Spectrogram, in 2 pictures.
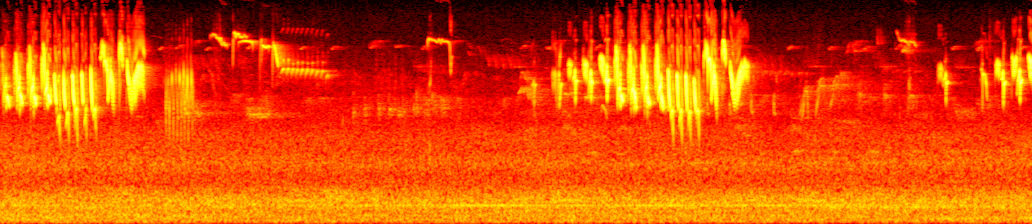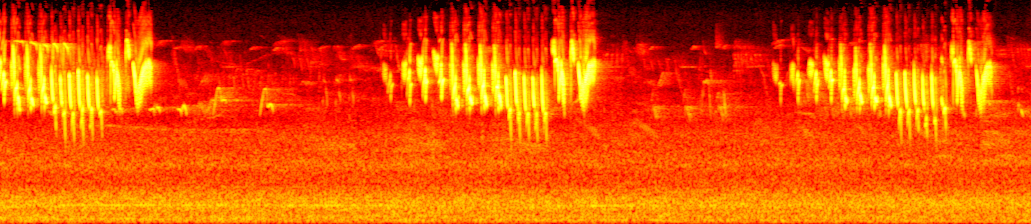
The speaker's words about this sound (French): Là, le pinson, par exemple, est à une quinzaine de mètres de distance.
